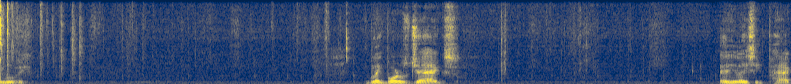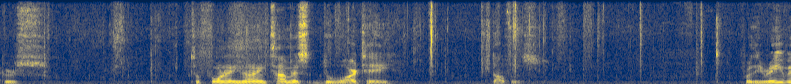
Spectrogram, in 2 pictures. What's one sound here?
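Trading cards slide and shuffle against each other.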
